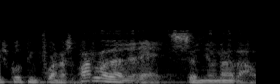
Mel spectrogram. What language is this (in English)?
Catalan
